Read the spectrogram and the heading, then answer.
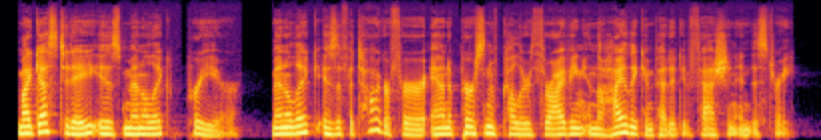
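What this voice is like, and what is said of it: Rough, congested cold-affected voice. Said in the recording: “I apologize for my voice. I'm recovering from a bad cold”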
